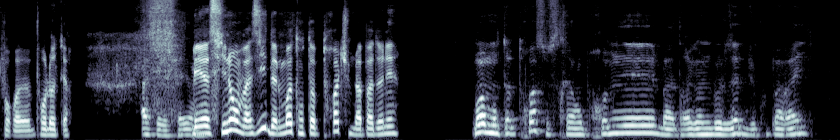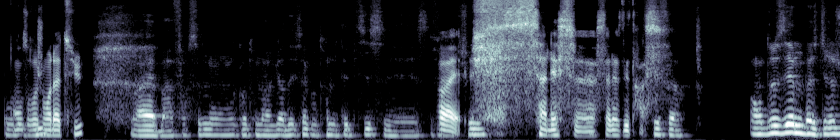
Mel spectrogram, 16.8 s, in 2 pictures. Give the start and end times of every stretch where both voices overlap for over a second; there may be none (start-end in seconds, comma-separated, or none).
none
